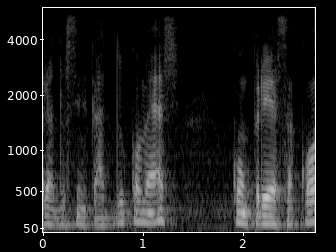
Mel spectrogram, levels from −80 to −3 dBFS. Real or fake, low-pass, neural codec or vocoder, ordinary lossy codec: real; 5.4 kHz; none; none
